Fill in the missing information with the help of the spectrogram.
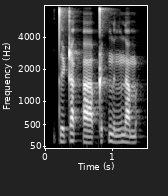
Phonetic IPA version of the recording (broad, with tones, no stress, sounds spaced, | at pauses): t̪ e˧˥ ʈ a˦˥ k̚ ʔ aː˨˩ p̚ ʈ ə˦˥ k̚ n ə˧˥ ŋ n a˧ m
